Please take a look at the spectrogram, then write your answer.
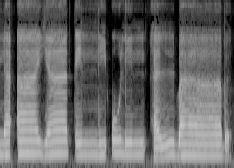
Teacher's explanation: آیات کو آیتن نہیں کہنا، 2 کاؤنٹ آ کو بھی اور یا کو بھی بالکل برابر لمبا کرنا ہے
